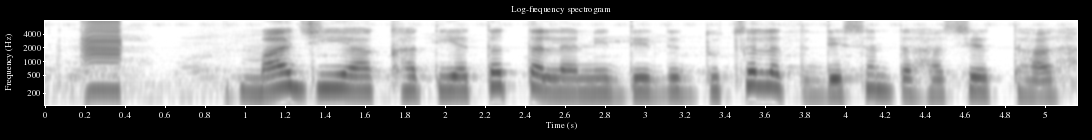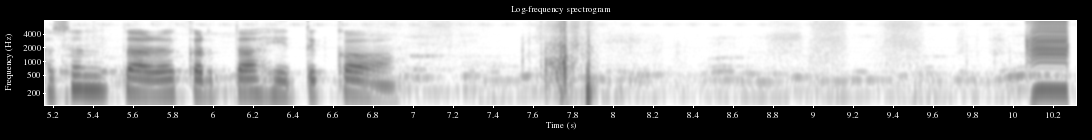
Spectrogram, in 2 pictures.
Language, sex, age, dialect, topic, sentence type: Marathi, female, 25-30, Standard Marathi, banking, question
